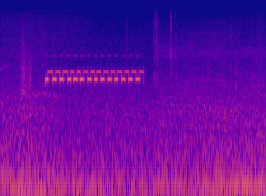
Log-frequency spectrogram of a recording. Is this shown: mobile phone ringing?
yes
